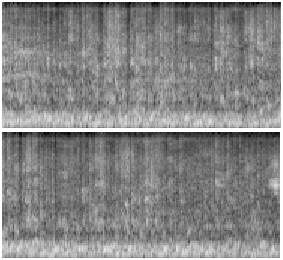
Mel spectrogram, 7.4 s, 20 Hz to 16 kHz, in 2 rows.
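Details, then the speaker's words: 2006 Chevy Silverado first start after a 4L60E transmission rebuild, with no coolant and open manifolds before the stock muffler is fitted: loud, raspy, steady rumble with no knocks or misses; healthy running. "Moment of Truth see if it starts can't let it run too long cuz have any I don't have any coolant in [Music] it"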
